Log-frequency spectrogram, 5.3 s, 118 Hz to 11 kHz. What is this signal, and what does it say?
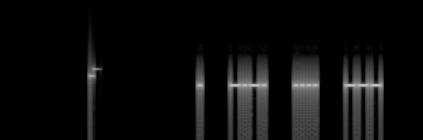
Morse code, heard as a keyed tone, about 30 wpm, 700 Hz. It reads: E C H O
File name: Lesson 16f - Letter c - Words 30wpm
